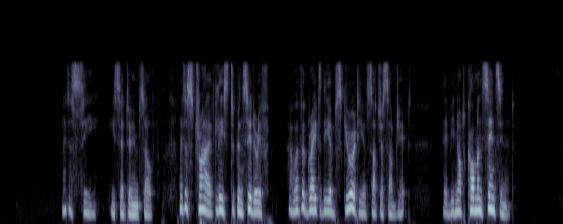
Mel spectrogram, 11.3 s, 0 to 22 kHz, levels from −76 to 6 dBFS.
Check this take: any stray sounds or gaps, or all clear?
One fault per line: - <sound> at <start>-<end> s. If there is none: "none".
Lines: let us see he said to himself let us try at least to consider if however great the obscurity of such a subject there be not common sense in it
none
